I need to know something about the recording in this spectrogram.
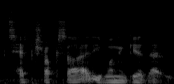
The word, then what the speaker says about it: tetroxide: A little subtle thing is if you get an A and an O and stuff, you generally just drop the A. So it's tetroxide.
